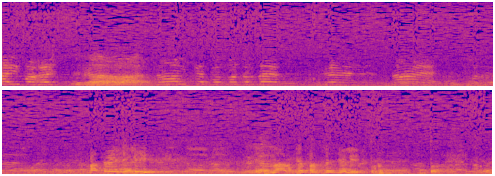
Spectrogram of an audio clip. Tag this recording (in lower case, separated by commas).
speech, monologue, male speech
